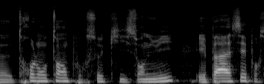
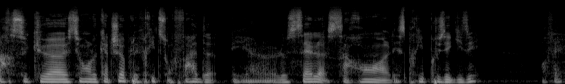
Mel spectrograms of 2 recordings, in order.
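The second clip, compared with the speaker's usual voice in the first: French movie-star voice; 5 dB quieter than usual. Doing a requested impression for the others: Vincent Cassel impression. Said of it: "je sais pas combien de pourcentage je fais Cassel".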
